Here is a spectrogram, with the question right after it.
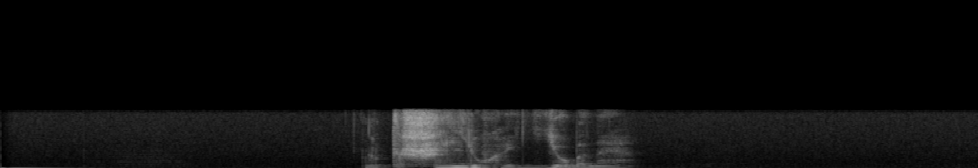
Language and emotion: Russian, angry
